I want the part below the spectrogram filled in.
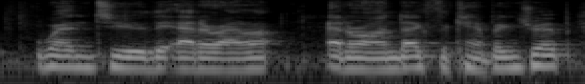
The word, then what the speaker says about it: Adirondacks: And we, well, because it's exclusive, but we went up to the Adirondacks and we had to go through, you're so stupid.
